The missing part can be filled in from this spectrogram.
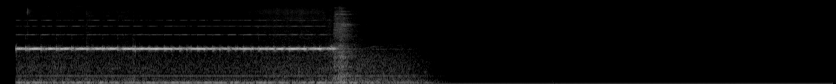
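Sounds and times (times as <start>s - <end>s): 
electric train starting bleep: 0.2s - 4.3s.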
